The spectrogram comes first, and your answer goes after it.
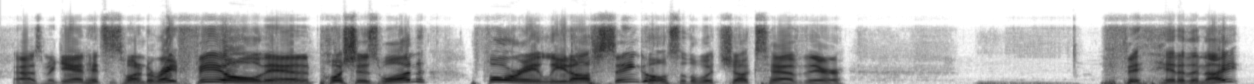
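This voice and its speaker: A man's voice: a little high, sharp tone, smooth, no echo. An American man calling a baseball game as a live radio play-by-play broadcaster. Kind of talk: live radio sports commentary.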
